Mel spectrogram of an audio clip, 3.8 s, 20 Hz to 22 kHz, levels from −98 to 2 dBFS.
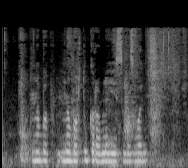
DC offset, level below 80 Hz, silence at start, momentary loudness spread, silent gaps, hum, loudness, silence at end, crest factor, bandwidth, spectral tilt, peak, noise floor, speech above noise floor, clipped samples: under 0.1%; -52 dBFS; 0.05 s; 16 LU; none; none; -25 LUFS; 0.15 s; 16 dB; 11.5 kHz; -6 dB/octave; -10 dBFS; -45 dBFS; 21 dB; under 0.1%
